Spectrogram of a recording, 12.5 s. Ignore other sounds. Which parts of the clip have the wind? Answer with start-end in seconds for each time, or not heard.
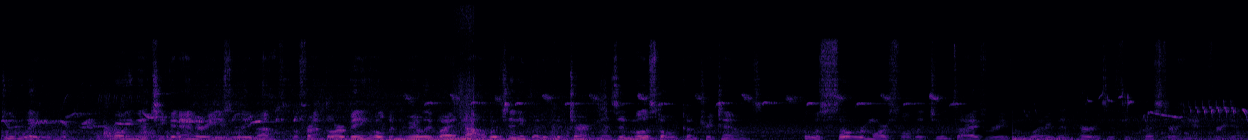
0.0-7.0.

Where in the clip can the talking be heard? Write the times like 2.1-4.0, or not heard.
0.0-12.4.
